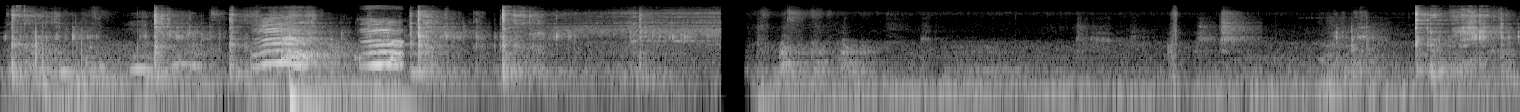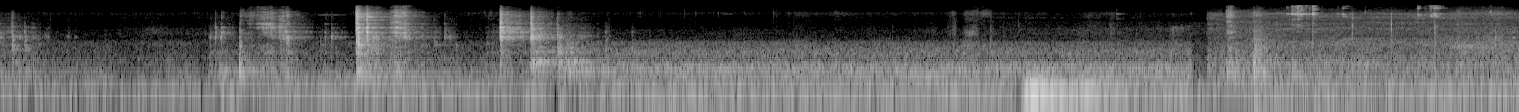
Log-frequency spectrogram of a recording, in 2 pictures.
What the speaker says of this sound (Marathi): आता आपण मखाने भाजून घेऊयात तुपात भाजून घेऊयात छान असे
